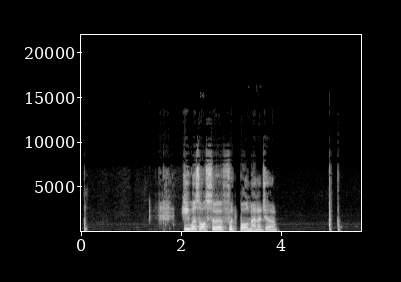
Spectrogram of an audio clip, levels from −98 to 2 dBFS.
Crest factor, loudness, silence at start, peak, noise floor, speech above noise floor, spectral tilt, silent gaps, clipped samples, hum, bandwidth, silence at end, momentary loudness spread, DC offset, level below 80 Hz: 18 dB; -15 LUFS; 0.05 s; -2 dBFS; -74 dBFS; 60 dB; -3.5 dB/octave; none; under 0.1%; none; 9.6 kHz; 0.45 s; 21 LU; under 0.1%; -56 dBFS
